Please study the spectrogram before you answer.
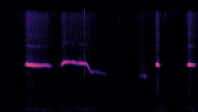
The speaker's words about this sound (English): And can you stop whistling, please? Anything you say.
